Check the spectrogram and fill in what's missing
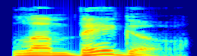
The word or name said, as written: lumbago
